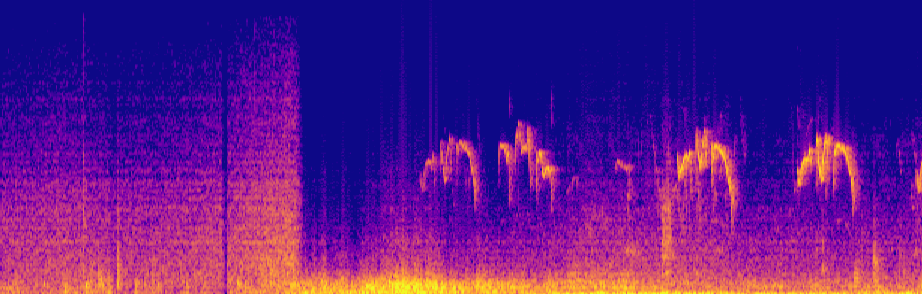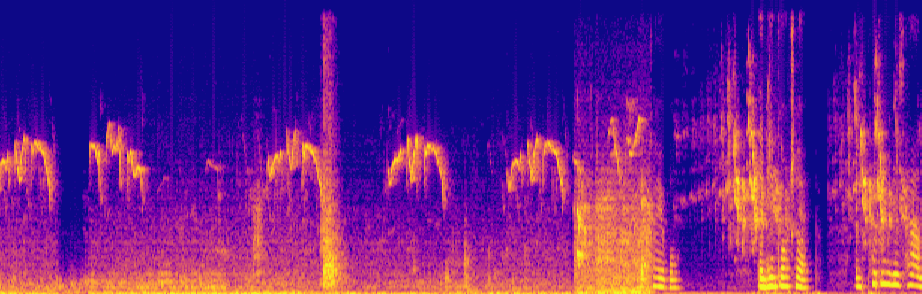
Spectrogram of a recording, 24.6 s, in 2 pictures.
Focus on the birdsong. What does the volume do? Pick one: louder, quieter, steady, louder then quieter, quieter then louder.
louder.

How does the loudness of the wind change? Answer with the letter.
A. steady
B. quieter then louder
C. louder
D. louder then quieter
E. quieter
D.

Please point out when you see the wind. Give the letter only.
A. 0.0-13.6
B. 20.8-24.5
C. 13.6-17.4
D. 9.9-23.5
A.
